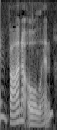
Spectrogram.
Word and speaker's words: Von Ohlen: are visiting with mary von olin and that's the german pronunciation um mary is she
